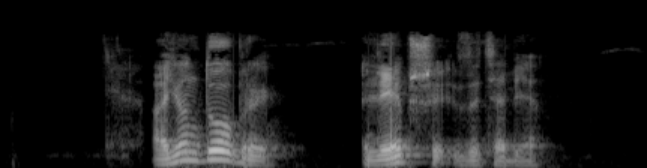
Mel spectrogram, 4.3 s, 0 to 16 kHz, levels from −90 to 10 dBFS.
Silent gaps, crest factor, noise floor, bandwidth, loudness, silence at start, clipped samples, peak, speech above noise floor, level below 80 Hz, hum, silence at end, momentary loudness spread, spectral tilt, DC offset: none; 24 dB; -87 dBFS; 7.8 kHz; -29 LUFS; 1 s; under 0.1%; -8 dBFS; 58 dB; -60 dBFS; none; 0.75 s; 18 LU; -4 dB/octave; under 0.1%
